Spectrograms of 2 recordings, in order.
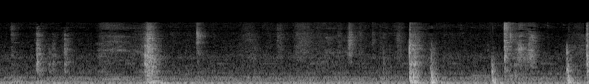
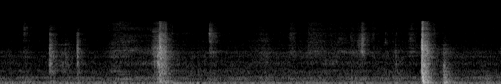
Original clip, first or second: first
